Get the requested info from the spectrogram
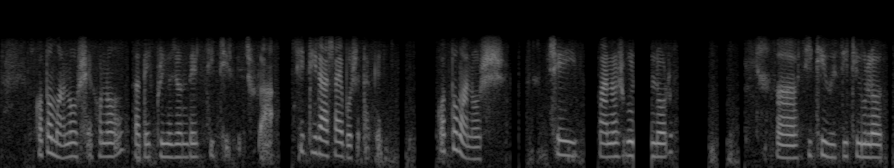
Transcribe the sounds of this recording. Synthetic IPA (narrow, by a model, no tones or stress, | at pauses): kɔt̪omanuʃɛ̰kʰonot̪ad̪eɾpɾiod͡ʑond̪eɾt͡ɕiʈʰːiɾkit͡ɕʰu̥̰t͡ɕiʈʰiɾaʃaeboʃet̪ʰakḛ | kɔt̪omanuʃ | ʃej | manuʃɡu | loɾ | t͡ɕiʈʰit͡ɕiʈʰiɡulo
